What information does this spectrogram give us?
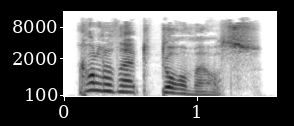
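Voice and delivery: high, loud shrieking queen. A narrator's reading. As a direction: shriek the order furiously. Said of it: "the queen shrieked out".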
